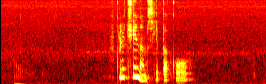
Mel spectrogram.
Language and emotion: Russian, sad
